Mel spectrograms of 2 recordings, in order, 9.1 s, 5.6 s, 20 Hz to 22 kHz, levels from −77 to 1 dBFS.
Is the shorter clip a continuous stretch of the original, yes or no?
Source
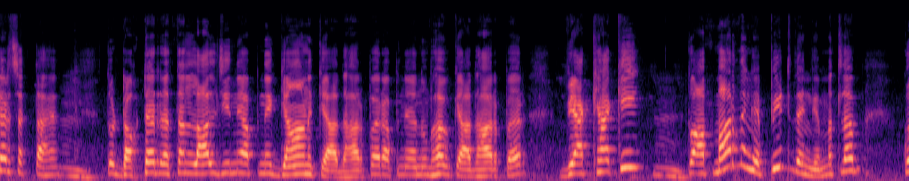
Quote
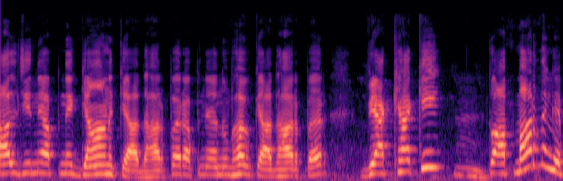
yes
